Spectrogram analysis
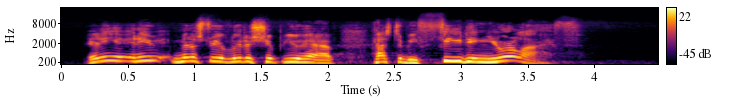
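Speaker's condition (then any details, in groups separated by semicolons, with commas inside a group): No condition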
